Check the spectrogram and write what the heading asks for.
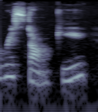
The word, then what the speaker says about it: Ristonchi: It's Castello Ristonchi. For the Americans, it's spelled like Ristonchi, like the CH.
